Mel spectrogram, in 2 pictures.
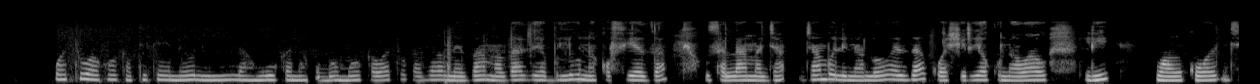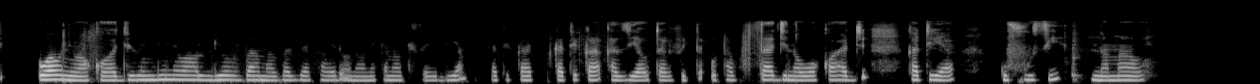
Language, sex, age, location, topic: Swahili, female, 18-24, Kisumu, health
